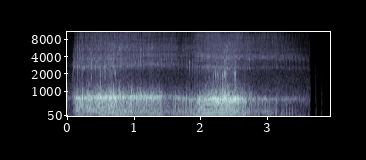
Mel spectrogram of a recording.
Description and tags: Zombie Growl 2
Zombie Growl (sounds like a "this is my dinner, go find your own growl)
horror, halloween, growl, dead, zombie, undead, scary, thriller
